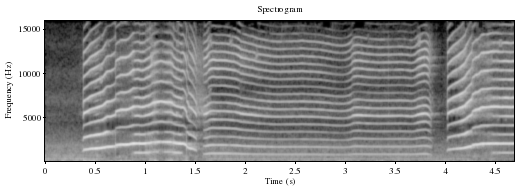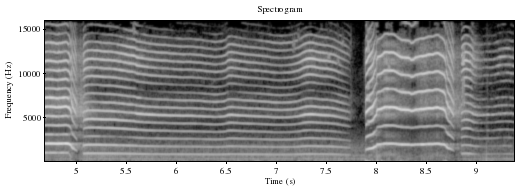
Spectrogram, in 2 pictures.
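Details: Leo, a Rhodesian Ridgeback puppy in India, whining in anger at being denied his squeaky toy: long, high, steady whines with sliding starts, several in a row separated by short breaks, indoors.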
